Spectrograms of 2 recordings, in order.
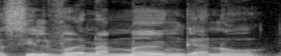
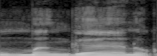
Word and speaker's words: Silvana Mangano: Silvana Mangano, e não Mangano, como a gente falava.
